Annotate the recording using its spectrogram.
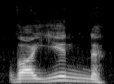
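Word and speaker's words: וַיִּקָּבֵר: There is a noon, a sneaky little noon, hiding inside of the kof. If it's easier if you see it. I'll try to make it heard in pronunciation. So, vayikkaver. See, there's two kofs there, or kufs, however you like to call it. So in ancient Hebrew, pre-biblical, it would have been vayinkaver.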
